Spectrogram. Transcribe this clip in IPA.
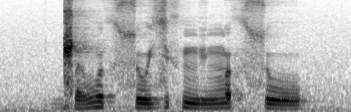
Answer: ɡ͡ǁ ə β u θ s u zʲ ə θ ŋ i ŋ ɔ θ s u

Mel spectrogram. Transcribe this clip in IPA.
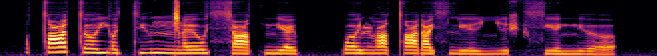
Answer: tˤ ɯ t ʌ j ʌ tʲ u ŋ͡ǀ ɛ o̯ sʲ a tˤ nʲ u e̯ pː ʌ lʲ ɳ ɯ tˤ a ɾ ɛ sʲ lʲ ɛ e̯ ʎ e ʃ sʲ ɛ nʲ ʌ

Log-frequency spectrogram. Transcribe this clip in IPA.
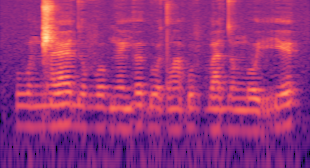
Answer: β o ŋ͡ǁ æː d o v oː ɡ ɛ̃ j ə ɠ uː d lˠ ɛ̃ ɓ u v b a d ɔ ŋ oː rʲ ɛ

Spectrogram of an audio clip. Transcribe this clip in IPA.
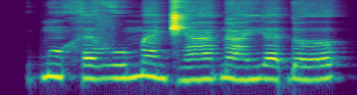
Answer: ɓ ũ h ɛ v u m ɛ̃ d͡ʒ æ̃ ɗ æ̃ j ɛ ɗ ə

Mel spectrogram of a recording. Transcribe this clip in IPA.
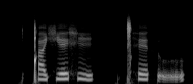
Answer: ǃ a ç e x i | ǀʰ e θ ṵ

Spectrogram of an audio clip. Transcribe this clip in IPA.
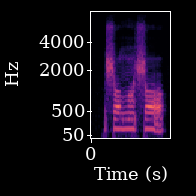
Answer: ʃ ɔ ŋ ɔ̃ ʃ ɔ

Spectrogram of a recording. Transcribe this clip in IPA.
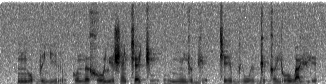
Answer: ɲ o b e ʎ i r o̤ k o n ɜ x o lʲ ɜ ʃ ã c ɛ c o̤ ʔ o̤ ɲ ĩ j ɘ bʲ e | c e b i w ɘ ɡ e ɡ ɜ j o w a vʲ e

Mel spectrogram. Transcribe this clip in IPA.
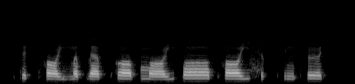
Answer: t̪ ɵ˧ t̚ t̪ʰ ɔː˨˩ j m ɐ˨ p̚ l ɐ˨˥ p̚ k ɔː˧ p̚ m ɔː˨˥ j p ɔː˥ pʰ ɔː˧ j s ʊ˨ k̚ pʰ ɪ˧ ŋ pʰ ɵ˥ t̚

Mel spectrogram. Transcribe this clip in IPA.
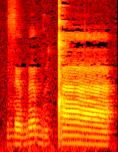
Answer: z ə˨ b əː˦ b ɯ˨ ǃ aː˦˨

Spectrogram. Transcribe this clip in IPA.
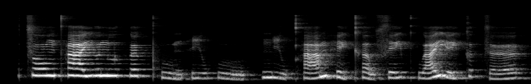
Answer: t͡s ɔː˥ ŋ t̪ʰ aː˥ j ɵ˥ n l ʊ˥ k̚ œː˥ k̚ pʰ uː˨˩ ŋ h iː˨ w k uː˨˩ | ŋ iː˨˩ w kʰ aː˨˥ m h e˨˩ j kʰ ɐ˨˩ w s e˨˧ j kʷʰ aː˨˥ j e˨ j k ɐ˥ k̚ s œː˨˧

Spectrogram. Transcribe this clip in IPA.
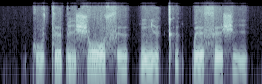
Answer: k u˨ t ɪ˦ ɗ i˦ ʃ oː˦˨ s ɪ˨ | ɲ e˨ kʼ ɪ˦˨ k͡p e˦˨ s e˦ ʃ i˨

